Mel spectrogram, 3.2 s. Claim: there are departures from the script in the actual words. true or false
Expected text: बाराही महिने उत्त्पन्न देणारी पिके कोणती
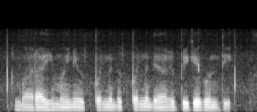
true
